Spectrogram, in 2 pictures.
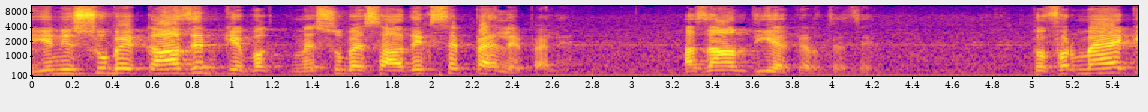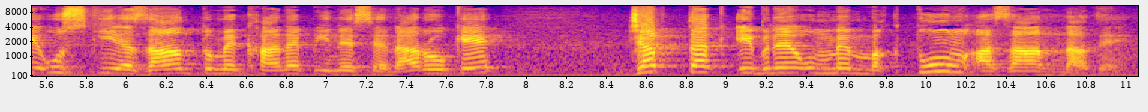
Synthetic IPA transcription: jaːnisʊbekaːzɪb̚keʋɐq̚t̪mẽsʊbesaːd̪ɪksepɛɦlepɛ̰ɦlḛ | ɐzaːmd̪ijakɐ̰ɾt̪et̪ʰḛː | t̪ofɐɾmaːjakeʊskiɐzaːnt̪ʊmẽkʰaːnepiːnesenaɾoːke | d͡ʒɐb̚t̪ɐkɪbneʊmːẽmɐqt̪uːmɐ̰zaːmna̰d̪ḛ̃ː

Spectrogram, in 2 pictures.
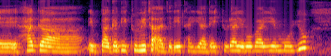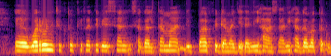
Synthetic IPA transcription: hɐɡɐᶑɪbːaːɡɐd̪iːt̪ʊnɪt̪ɐʔad͡ʒɛᶑe̞ːt̪ʰɐjːaːd̪ɐɛt͡ʃːuːᶑaːjɛɾo̞ːbaːjʔe̞ːmːo̞ːjːu | wɐrːoːnːɪt̪ɪkt̪ɔkɪrːɐt̪ːɪbe̞ːsːɐnsɐɡɐlt̪ɐmaᶑɪbːaːfɛd̪ɐmɐd͡ʒɛᶑɐniːɦaːsaːniːɦɐɡɐmɐkːɐᶑʊ

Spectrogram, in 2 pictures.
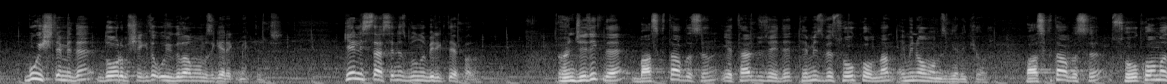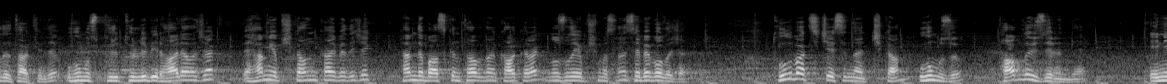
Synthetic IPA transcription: buiʃlʲe̞mid̪ɛd̪o̞ːɾubiʃecʰilʲd̪ɛujɡulˠamamɯzɯɟe̞ɾɛcmɛc̚t̪ʰed̪iɾ̥ | ɟ̥enilʲist̪ʰæɾse̞nizbunubiɾlʲict̪ɛjapʰalˠɯm | ø̞nd͡ʒe̞lʲicʲlʲɛbaskʰɯ̥t̪ʰablˠasɯnɯnje̞t̪ʰæɾlʲd̪yze̞jd̪ɛt̪ʰe̞mizvɛso̞ukolˠund̪ane̞mino̞lˠmamɯzɯɟe̞ɾe̞cʰijo̞ɾ̥ | baskʰɯ̥t̪ʰablˠasɯso̞uko̞lˠmad̪ɯːt̪ʰak̚t̪ʰiɾd̪ɛʔuɦumuzpʰyɾt̪ʰyɾlʲybiɾɦaːlʲalˠad͡ʒak | vɛɦæmjapʰɯ̥ʃkʰanˠɯnkʰajbe̞d̪e̞d͡ʒɛc | hæmd̪ɛbaskɯnt̪ʰablˠad̪ankʰalˠkʰaɾakno̞zulˠajapʰɯ̥ʃmasɯnase̞bepo̞lˠad͡ʒak̚t̪ʰɯɾ̥ | t̪ʰulˠubaksi̥t͡ʃʰeisind̪ænt͡ʃʰɯ̥kʰanuɦumuzu | t̪ʰablˠajyze̞ɾind̪ɛ | eni

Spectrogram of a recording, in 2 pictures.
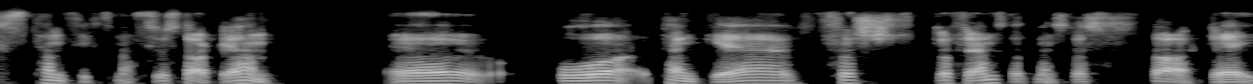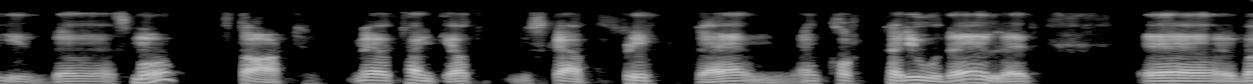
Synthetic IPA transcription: st̪hɛnsɪkt̪smʔɛ̰sːɪɔst̪ɑ̰ːʈəɪhɛnː | ɔt̪ʰɛŋkəfœʂʈɔfɾɛ̰mst̪ɑt̪mɛnskɑst̪ɑ̰ːʈəɪ̰d̪ɛsmoː | st̪ɑ̰ːʈmɛɔt̪ʰɛŋkəɑt̪ʉskɑæflɪpːəɛnɛ̰nkʰɔʈːpʰæɾɪuːd̪əɛlːəɾ | b

